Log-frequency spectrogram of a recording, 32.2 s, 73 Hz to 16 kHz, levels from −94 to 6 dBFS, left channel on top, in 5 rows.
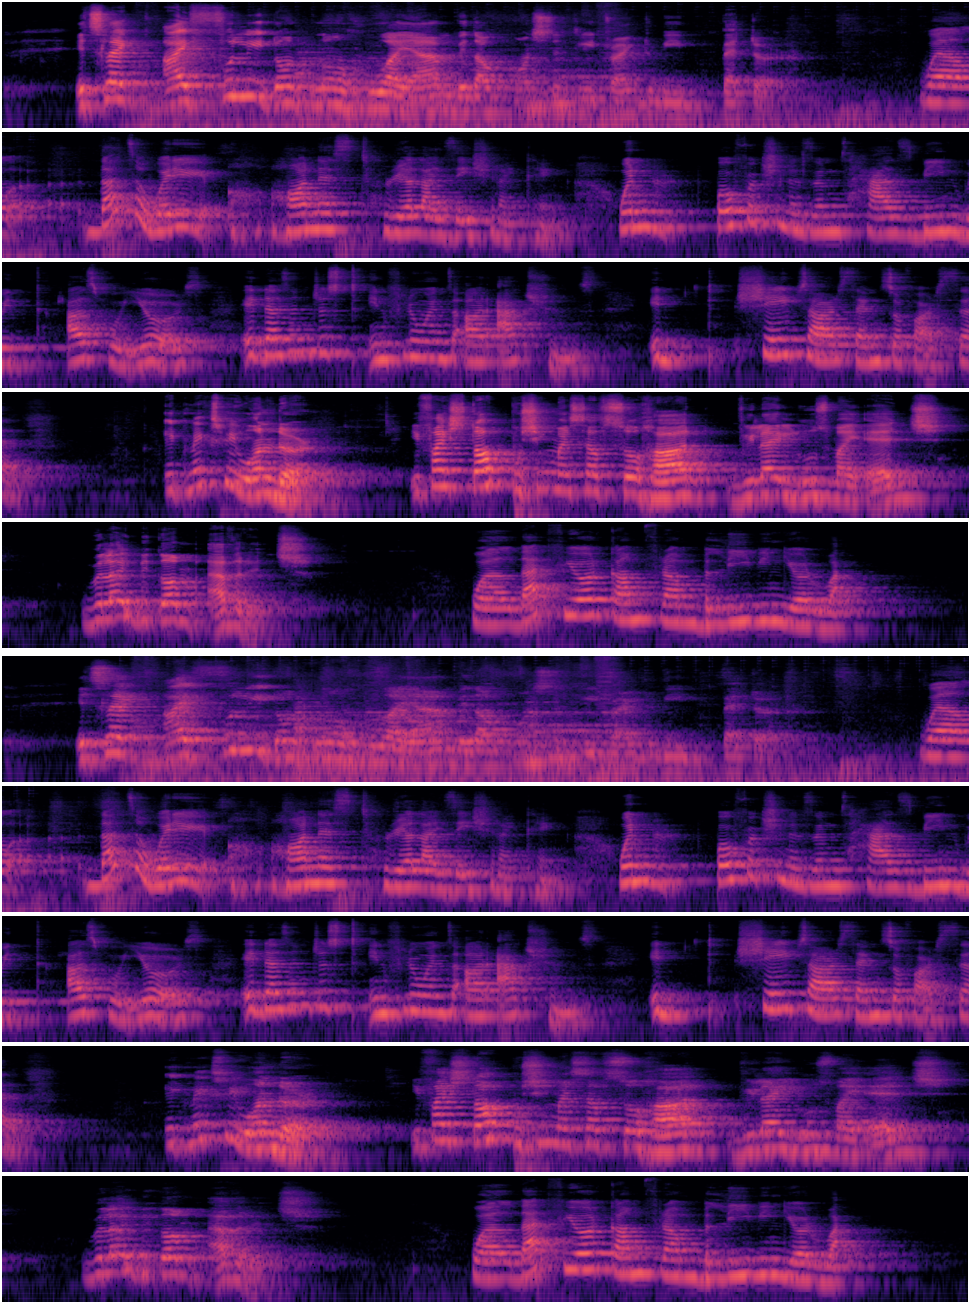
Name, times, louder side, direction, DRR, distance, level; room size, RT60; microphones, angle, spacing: voice 1, 0.5-5.3 20.4-21.5 22.1-25.6 26.3-27.8, left 5 dB, 80° left, 7 dB, 0.4 m, -33 dB
sound 1, 0.8-4.4 4.8-4.9 5.1-5.9 6.4-6.5 6.7-7.4 7.9-8.0 8.3-9.0 9.5-9.6 9.8-9.9, right 2 dB, 60° right, 0.5 m, -49 dB
sound 2, 0.8-6.7, equal, 80° right, 1.0 m, -56 dB
voice 2, 6.1-6.6 7.0-11.0 11.2-13.0 13.3-14.2 14.5-16.7 17.2-17.4 17.8-19.5 28.9-31.4, equal, ahead, 4 dB, 0.3 m, -37 dB
5.0 x 2.1 x 3.5 m, 0.97 s
head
